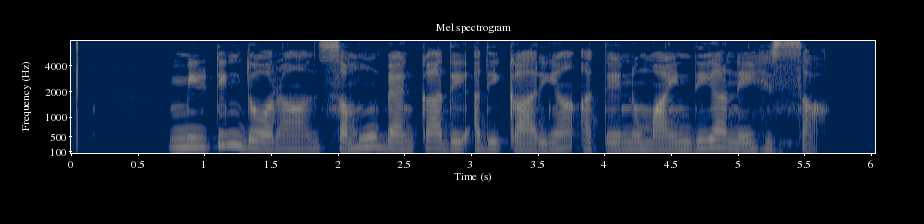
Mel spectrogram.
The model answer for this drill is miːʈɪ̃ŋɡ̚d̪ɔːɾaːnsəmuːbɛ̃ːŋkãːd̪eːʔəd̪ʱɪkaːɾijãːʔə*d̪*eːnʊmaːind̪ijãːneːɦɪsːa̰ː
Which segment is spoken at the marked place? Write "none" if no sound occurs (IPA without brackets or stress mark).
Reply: t̪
